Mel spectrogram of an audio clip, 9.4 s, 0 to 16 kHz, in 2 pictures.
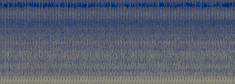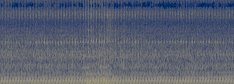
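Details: Landworks 20-ton log splitter engine splitting a dry 24–25 inch log; steady low drone holds speed through the split with a brief load swell midway; split easily, healthy governed engine, normal running under load.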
